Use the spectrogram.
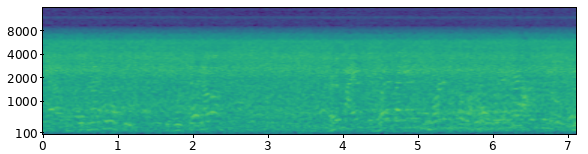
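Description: A swollen river runs right beside a Konkan village path, its flowing water making a loud, steady broadband roar that never lets up for the whole stretch.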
